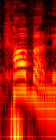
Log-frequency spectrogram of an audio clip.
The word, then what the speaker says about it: coven: The coven, because it rhymes with oven.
